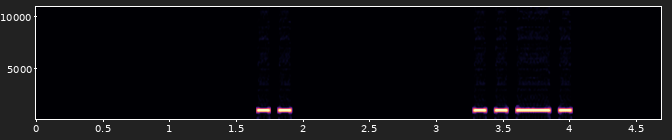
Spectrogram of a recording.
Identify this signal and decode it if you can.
Morse code, heard as a keyed tone, about 15 wpm, spaced as for 5 wpm, 1000 Hz. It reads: IF
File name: qotdfiles / 5wpm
